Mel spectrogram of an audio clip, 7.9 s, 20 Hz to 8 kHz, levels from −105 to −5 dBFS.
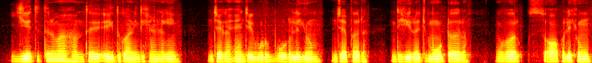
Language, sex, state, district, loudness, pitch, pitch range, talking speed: Hindi, male, Uttarakhand, Uttarkashi, -17 LUFS, 110 Hz, 105-110 Hz, 160 wpm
